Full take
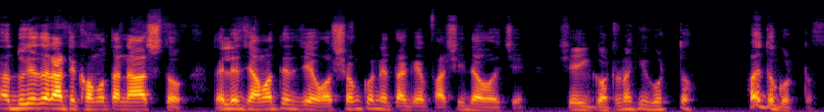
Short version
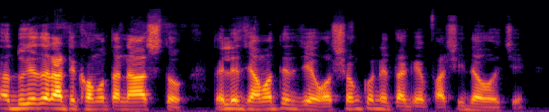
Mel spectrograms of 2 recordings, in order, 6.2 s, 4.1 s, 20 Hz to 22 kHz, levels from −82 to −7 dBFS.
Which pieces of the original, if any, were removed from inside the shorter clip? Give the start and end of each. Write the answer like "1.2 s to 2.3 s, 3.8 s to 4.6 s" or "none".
none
